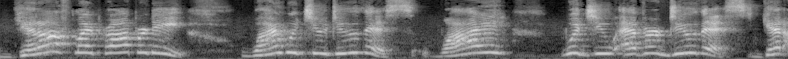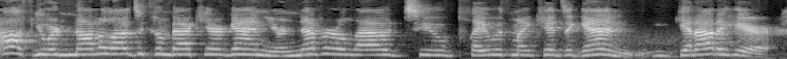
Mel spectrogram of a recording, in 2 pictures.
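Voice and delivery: high, loud imitation of an outraged yell; retold screaming. Mother ordering the boy off her property, retold as high screaming. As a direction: re-enact her yelling, pitched well up. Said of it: "she started screaming".

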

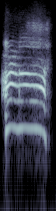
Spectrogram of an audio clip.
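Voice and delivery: long high strangled "ah" of overwhelm; slow, high overwhelmed groan; exasperated cry. Retold or imitated. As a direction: let out a drawn-out, frazzled wail. Overwhelmed by crying children.

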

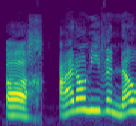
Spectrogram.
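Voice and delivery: exasperated groan, then loud and high; fed-up ugh; annoyed ugh. Real, not acted. Exasperated reply to a Lifetime dig.

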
